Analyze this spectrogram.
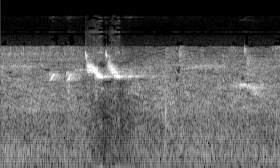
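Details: A female violaceous euphonia calls to her partner with one bright burst of high, downslurred chirps around the middle, a few faint notes before and after.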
